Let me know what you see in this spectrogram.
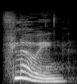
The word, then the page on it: flowing: British English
